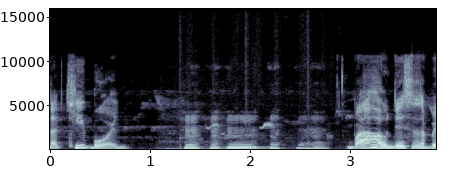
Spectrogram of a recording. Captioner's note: playful humming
